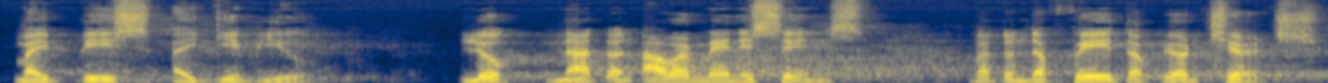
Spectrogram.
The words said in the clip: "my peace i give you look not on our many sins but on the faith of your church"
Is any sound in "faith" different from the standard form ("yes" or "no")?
yes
